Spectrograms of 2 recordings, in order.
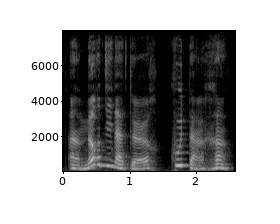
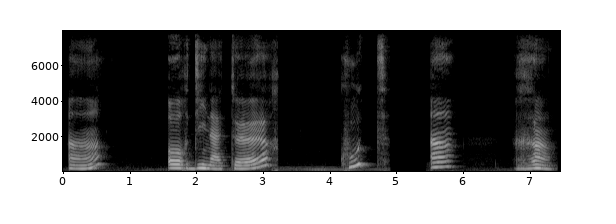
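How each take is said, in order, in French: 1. La phrase est prononcée rapidement, les mots s'enchaînent. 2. La phrase est prononcée lentement, mot par mot. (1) "essayons de dire cette phrase plus rapidement" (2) "Lorsque vous prononcez lentement"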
